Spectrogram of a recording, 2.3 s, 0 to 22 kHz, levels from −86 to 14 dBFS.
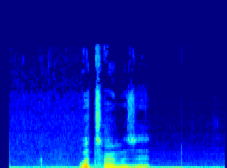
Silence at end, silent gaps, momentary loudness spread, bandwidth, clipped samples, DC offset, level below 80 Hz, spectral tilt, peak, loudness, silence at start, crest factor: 0 s; none; 22 LU; 16 kHz; under 0.1%; under 0.1%; -42 dBFS; -6.5 dB/octave; -8 dBFS; -28 LUFS; 0.1 s; 22 dB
